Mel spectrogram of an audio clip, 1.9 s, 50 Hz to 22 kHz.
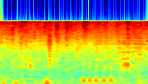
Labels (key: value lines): label: biophony, pulse
recorder: SoundTrap 500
